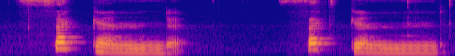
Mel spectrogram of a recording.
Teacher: Now, for the second part of second, it is a schwa sound.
